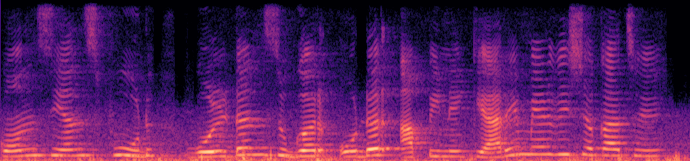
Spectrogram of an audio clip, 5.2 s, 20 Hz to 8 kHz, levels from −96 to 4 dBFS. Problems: constant background noise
